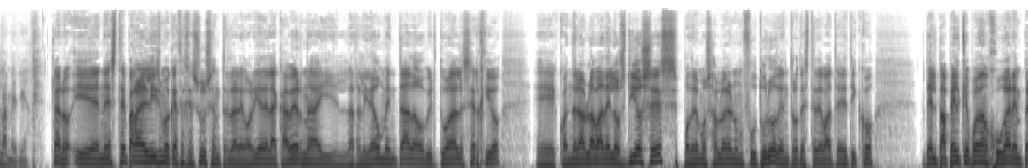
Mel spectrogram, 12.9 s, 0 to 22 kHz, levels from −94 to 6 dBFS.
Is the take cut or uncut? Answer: uncut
